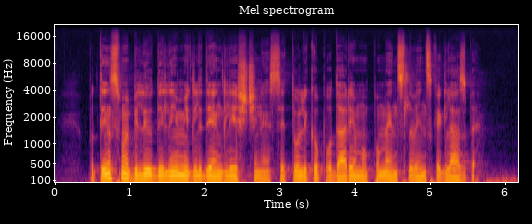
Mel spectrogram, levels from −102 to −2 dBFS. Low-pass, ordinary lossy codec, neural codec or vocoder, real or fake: 19.8 kHz; none; none; real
